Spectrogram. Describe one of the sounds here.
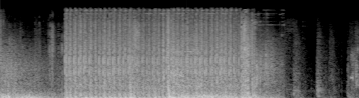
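Automatic gunfire rattles rapidly at close range.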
